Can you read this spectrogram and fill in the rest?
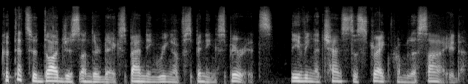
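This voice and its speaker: A man's voice: mid-range voice, a little fast, no echo. Brief: casual male YouTuber reading a game aloud, hesitant fillers, dry room. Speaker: YouTube visual novel reader.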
